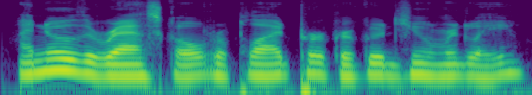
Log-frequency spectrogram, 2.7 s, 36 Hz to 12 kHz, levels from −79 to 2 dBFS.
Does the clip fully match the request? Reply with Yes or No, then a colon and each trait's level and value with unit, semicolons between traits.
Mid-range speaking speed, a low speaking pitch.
Yes: average, 180 wpm; low, 125 Hz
